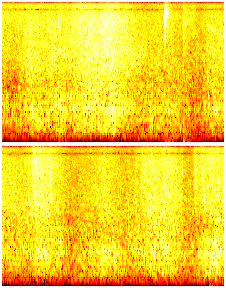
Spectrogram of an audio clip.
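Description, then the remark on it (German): Steady wash of ocean surf, broad and rushing, with waves swelling and receding in gentle surges and a light, warm breeze under warm sunshine, no voices, one brief sharp click partway through. “Du hörst die Wellen, das Meer. Es rauscht, es ist in Bewegung und lädt dich ein, näher zu kommen.”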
